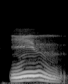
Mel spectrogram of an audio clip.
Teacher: Iz, hujung lidah keluar menyentuh 2 gigi depan.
